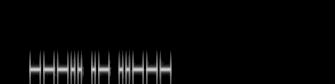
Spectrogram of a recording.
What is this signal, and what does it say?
Morse code, heard as a keyed tone, about 34 wpm, 700 Hz. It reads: 8A2
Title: Common Cut Numbers - 3-Digit 35wpm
